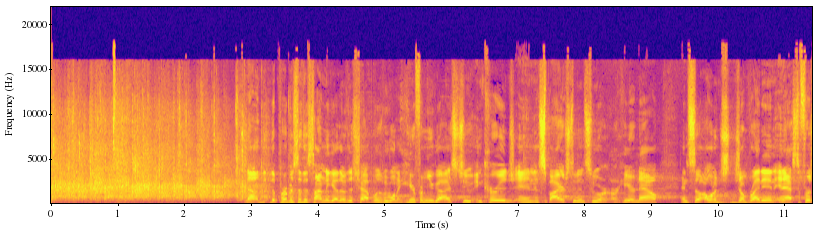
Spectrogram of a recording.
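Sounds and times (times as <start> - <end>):
audience applause: 0.0 - 3.3
speech: 2.9 - 11.4.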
